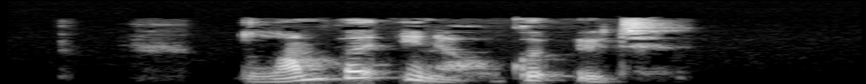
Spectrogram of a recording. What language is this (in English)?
Western Frisian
